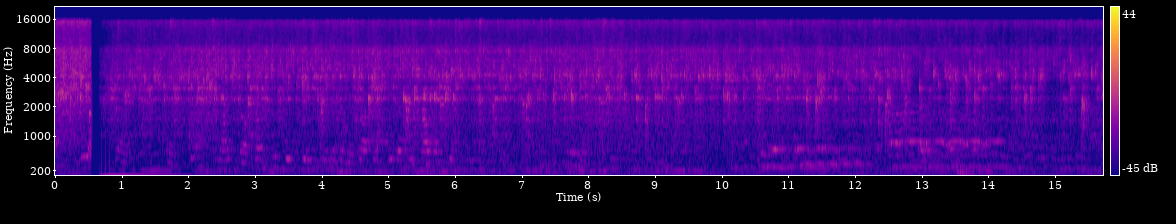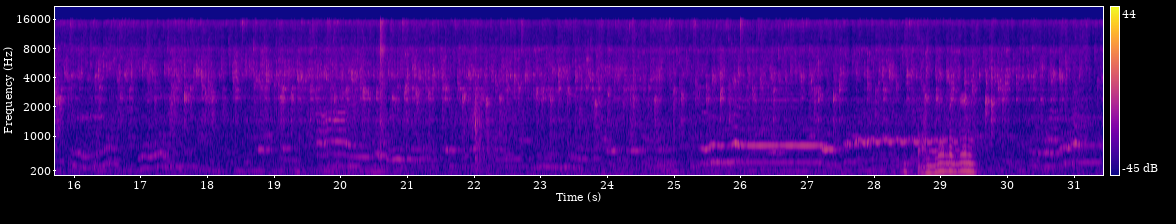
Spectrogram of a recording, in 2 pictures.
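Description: Rolled pork chop morcon frying in hot oil in a pan, a steady sizzle throughout. Faint voices can be heard under it in the second half.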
